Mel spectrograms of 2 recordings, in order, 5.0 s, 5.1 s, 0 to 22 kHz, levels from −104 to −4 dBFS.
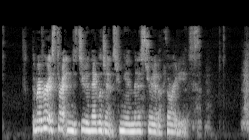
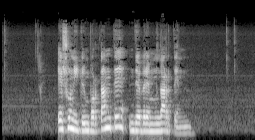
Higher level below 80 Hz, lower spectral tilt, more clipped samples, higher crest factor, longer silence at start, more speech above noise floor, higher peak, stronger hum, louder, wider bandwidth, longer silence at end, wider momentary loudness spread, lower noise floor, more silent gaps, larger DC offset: about the same, -64 dBFS vs -62 dBFS; first, -6 dB/octave vs -4 dB/octave; neither; about the same, 18 dB vs 16 dB; second, 0.65 s vs 1.15 s; first, 46 dB vs 41 dB; second, -6 dBFS vs 0 dBFS; neither; second, -21 LUFS vs -14 LUFS; about the same, 11.5 kHz vs 12.5 kHz; second, 0 s vs 1.3 s; about the same, 15 LU vs 15 LU; first, -67 dBFS vs -55 dBFS; neither; neither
